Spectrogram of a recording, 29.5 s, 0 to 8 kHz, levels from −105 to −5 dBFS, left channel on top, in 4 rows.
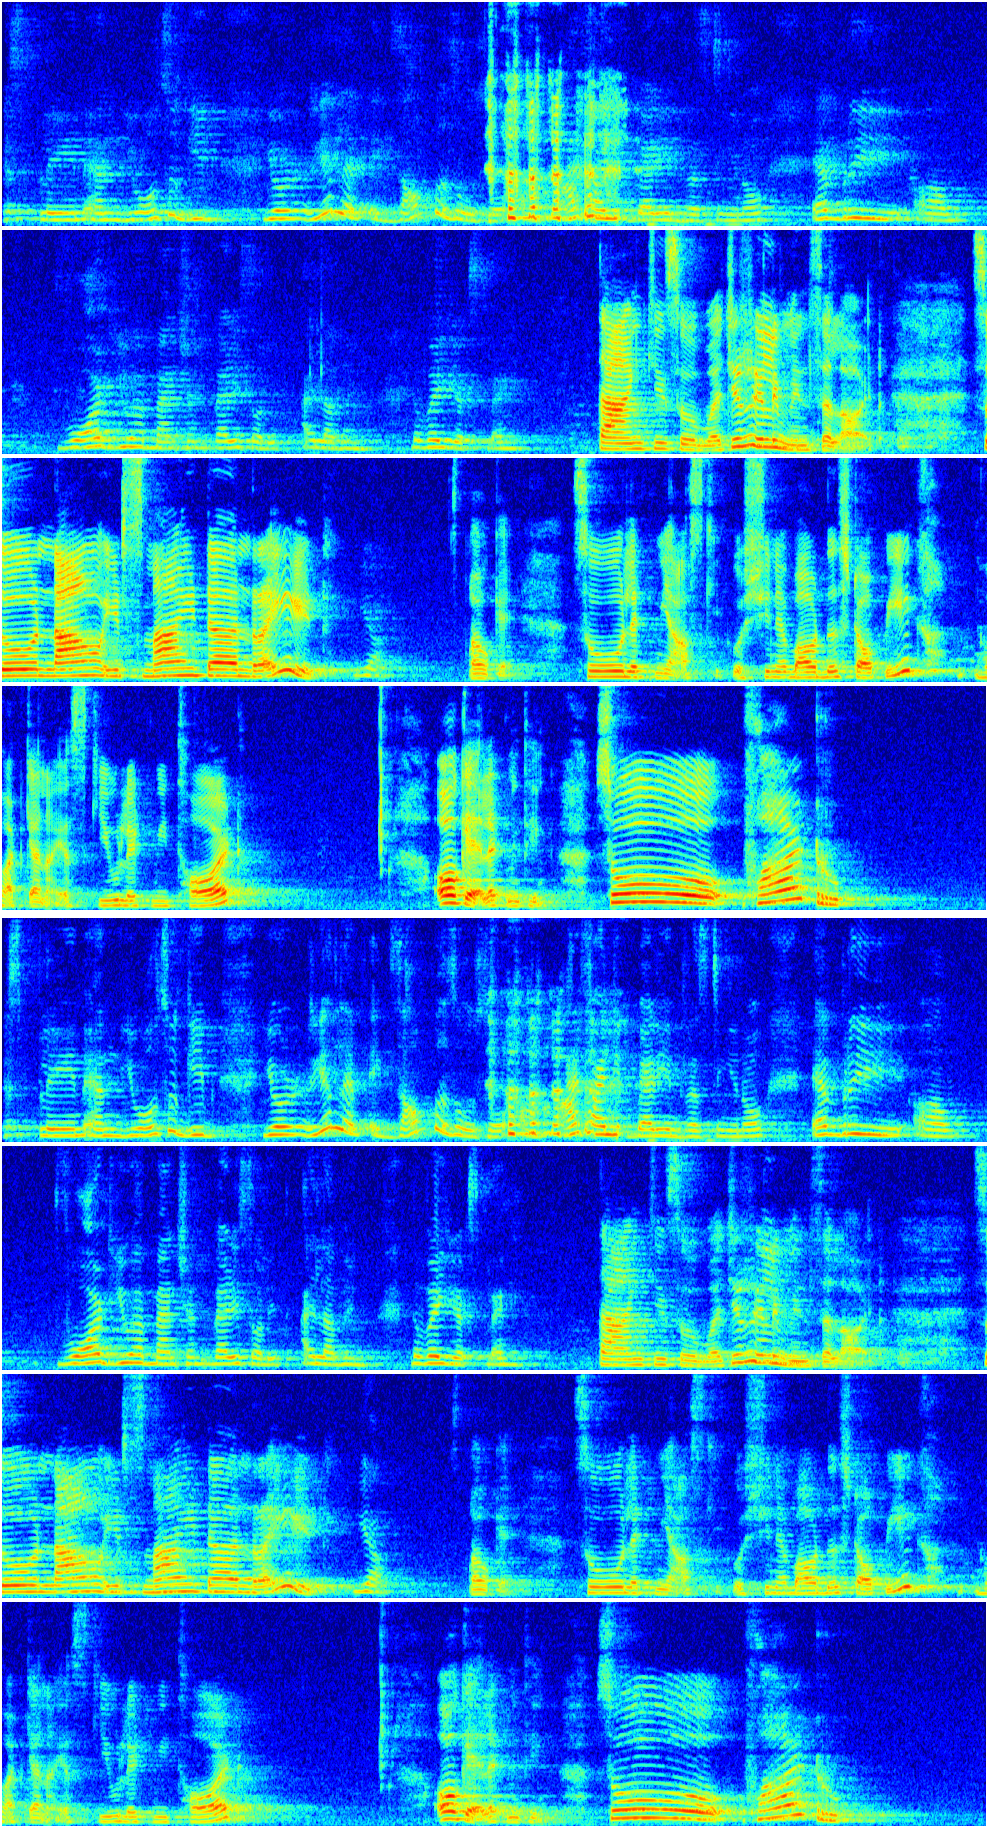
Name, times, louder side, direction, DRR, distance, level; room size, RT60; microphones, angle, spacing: voice 1, 0.0-7.2 7.8-11.3 17.4-17.7, right 4 dB, 65° right, 7 dB, 0.6 m, -38 dB
voice 2, 3.8-4.5 11.9-14.5 14.7-17.1 18.3-18.6 19.1-20.0 20.3-23.9 25.4-28.4, left 6 dB, 80° left, 15 dB, 0.7 m, -27 dB
18.5 x 6.5 x 9.7 m, 1.3 s
head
